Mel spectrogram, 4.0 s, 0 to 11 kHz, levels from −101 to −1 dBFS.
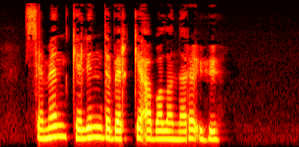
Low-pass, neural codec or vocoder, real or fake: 9.9 kHz; none; real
